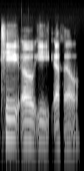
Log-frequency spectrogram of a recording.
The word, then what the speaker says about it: TOEFL: the gpa score and how do you pronounce that i keep saying t-o-e-f-l score yeah you can say i know that's a different score or 12 toefl oh you can say t-o-e-f toefl yeah you can say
